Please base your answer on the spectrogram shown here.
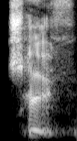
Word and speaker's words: chaff: the wheat from the Chafe as they say yeah so because if you read something that's complete and total it's pronounced chaff chaff okay good I knew you'd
